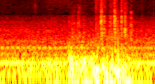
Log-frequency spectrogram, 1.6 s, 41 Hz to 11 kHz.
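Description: Steady low road rumble from inside a moving car, recorded with a Roland binaural microphone and DR-05X recorder, a continuous engine drone that swells slightly partway through with faint higher tire and wind noise layered on top.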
